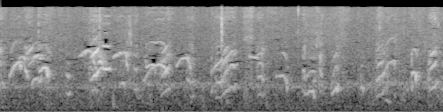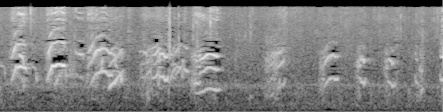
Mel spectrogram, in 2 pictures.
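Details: Goldendoodle puppies just over a week old at feeding time, a litter jostling toward their food; many overlapping high whimpers and squeals, wavering and rising-falling, rapid and continuous.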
